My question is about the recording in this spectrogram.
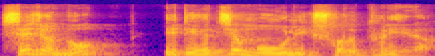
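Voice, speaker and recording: A man's voice: on the high side, huge pitch swings, a little fast, mellow. A man teaching a lesson online, explaining step by step, drawing out sounds and asking listeners questions.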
